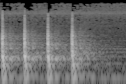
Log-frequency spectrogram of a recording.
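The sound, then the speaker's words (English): A man knocks on the door of a woman's house: four evenly spaced knocks, firm, each a sharp thud with a short ringing decay, followed by quiet. “She was badly in need, so he knocked at the door.”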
